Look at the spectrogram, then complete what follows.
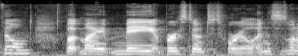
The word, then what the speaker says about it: Bratterstein: My name is and my channel name is pronounced Birthstone.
